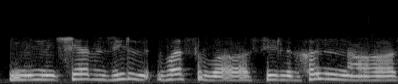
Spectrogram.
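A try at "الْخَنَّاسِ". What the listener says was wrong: खा को मोटा करें।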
